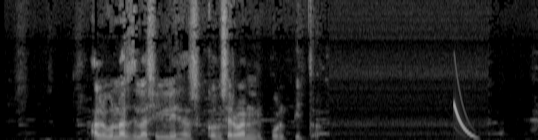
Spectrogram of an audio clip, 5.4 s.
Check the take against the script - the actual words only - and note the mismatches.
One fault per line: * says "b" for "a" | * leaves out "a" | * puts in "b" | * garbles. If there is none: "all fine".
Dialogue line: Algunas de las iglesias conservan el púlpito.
all fine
